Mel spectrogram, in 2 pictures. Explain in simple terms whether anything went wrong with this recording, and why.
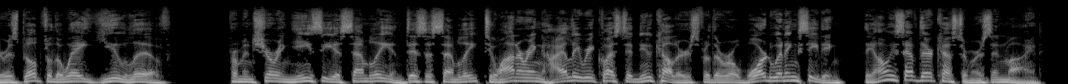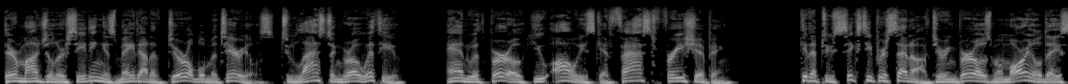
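MP3 compression damage runs through the whole clip. The speech sounds watery and swirly, with dulled treble and a metallic edge on s sounds. The likely cause is a file squeezed too small, so the encoder discarded high frequencies and faint details that flicker in and out.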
